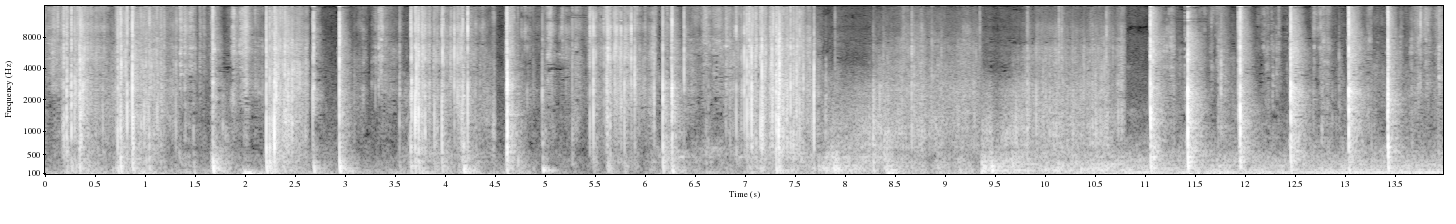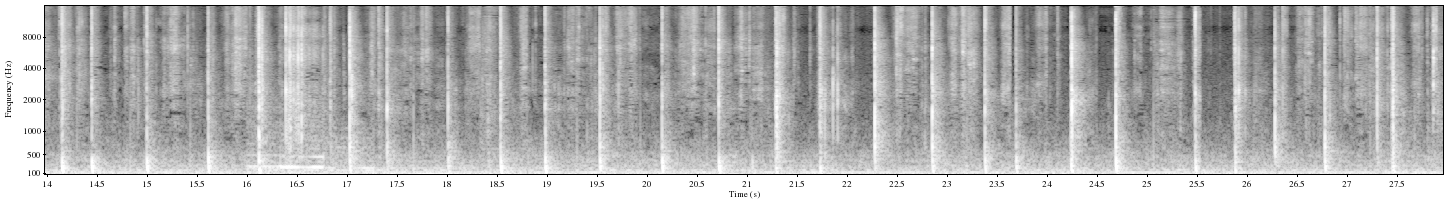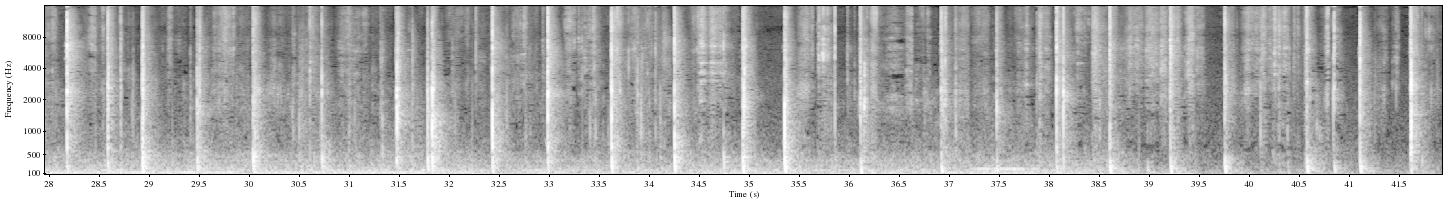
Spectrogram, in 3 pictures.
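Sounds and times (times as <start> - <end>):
chalk crunching: 0.0 - 21.3
low steady hum: 9.4 - 39.6.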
